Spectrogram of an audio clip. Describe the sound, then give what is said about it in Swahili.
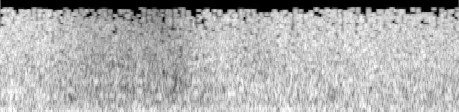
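Ocean waves wash on the Indian Ocean shore at Mombasa Old Town by the old harbour, a steady, soft surf hiss with a gentle swell that never fully breaks off. “Hivi sasa nimesimama katika ufuo wa Bahari Hindi. Hili ni eneo la mji wa kale kwa Kiingereza Old Town katika kaunti ya Mombasa.”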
